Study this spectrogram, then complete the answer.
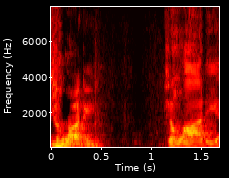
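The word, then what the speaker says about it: Gillotte: Next player, Ashton Gillott. Is that how we want to pronounce that? I think. Gelati.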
